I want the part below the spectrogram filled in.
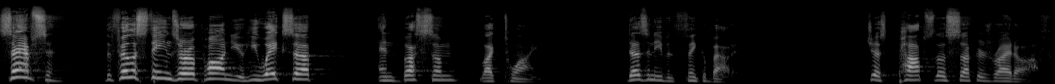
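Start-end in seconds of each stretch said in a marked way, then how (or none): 0.0-2.4 high, loud shouted cry. Retelling the story of Samson, acting out her yell. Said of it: "and then she yells".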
